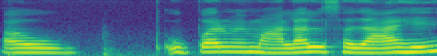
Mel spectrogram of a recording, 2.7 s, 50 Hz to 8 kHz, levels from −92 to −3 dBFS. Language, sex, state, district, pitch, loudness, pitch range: Chhattisgarhi, female, Chhattisgarh, Jashpur, 200 Hz, -12 LUFS, 190-215 Hz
